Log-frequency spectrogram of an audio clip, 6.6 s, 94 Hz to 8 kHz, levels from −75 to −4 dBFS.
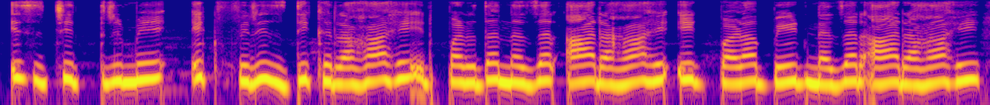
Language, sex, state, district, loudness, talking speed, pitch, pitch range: Hindi, female, Madhya Pradesh, Bhopal, -11 LUFS, 180 wpm, 250 Hz, 235-265 Hz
